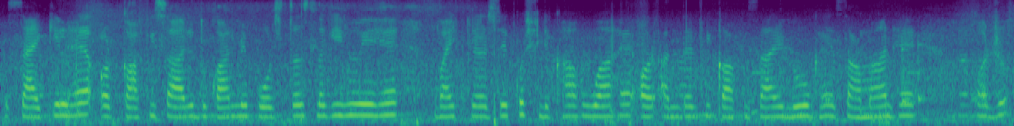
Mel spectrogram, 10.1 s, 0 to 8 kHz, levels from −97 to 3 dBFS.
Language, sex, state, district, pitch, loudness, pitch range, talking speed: Hindi, female, Andhra Pradesh, Chittoor, 245 Hz, -26 LUFS, 235-260 Hz, 165 wpm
